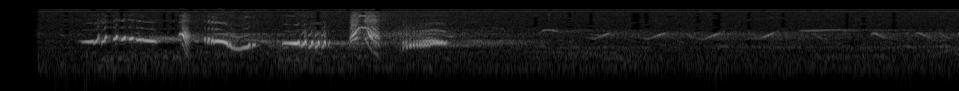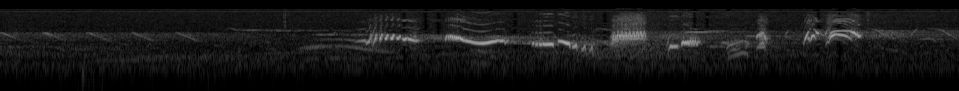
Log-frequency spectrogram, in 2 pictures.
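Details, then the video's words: Common whitethroat (Sylvia communis) song: two fast, scratchy, chattering warble phrases, each about two seconds long, separated by a pause filled with faint, thin trilling from other birds in the background. "Whitethroat | Sylvia communis | Wrabler | Bird song"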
